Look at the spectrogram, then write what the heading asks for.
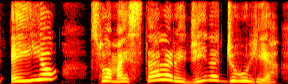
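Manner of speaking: very high, loud exclamation; overwrought proclamation. A narrator's reading. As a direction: announce the title in agitation. Sister stunned at becoming queen.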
